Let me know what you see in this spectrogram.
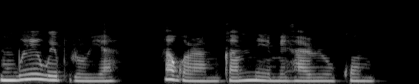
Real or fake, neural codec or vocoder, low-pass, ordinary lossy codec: real; none; 7.2 kHz; none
